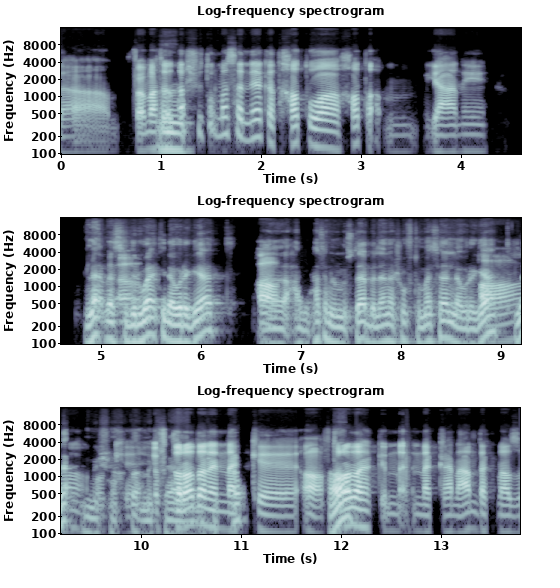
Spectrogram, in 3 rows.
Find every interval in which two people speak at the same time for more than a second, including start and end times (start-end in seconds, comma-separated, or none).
8.8-11.0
